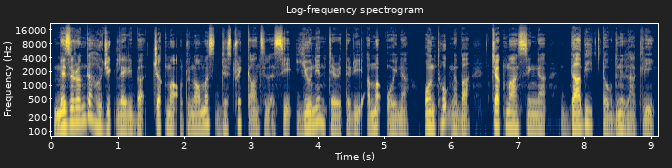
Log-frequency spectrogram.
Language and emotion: Manipuri, neutral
